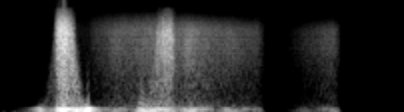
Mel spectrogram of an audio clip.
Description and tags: A big swoosh effect with heavy processing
